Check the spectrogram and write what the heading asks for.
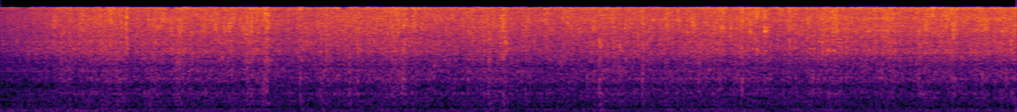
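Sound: chicken frying in oil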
